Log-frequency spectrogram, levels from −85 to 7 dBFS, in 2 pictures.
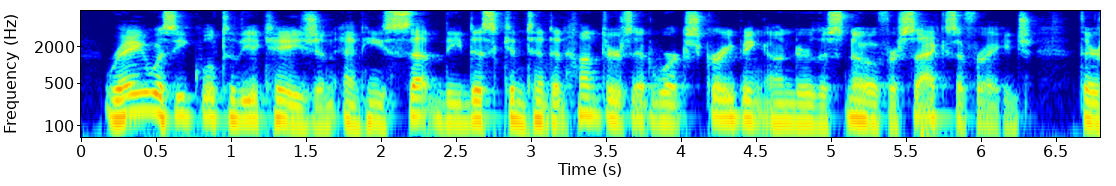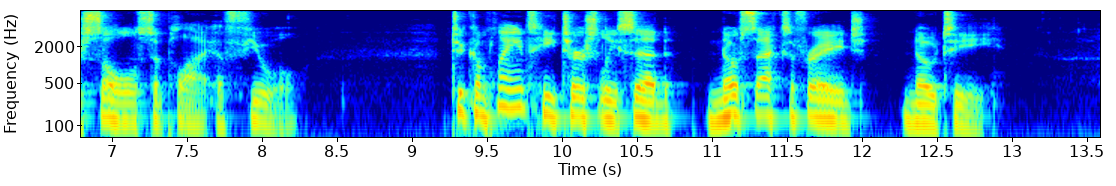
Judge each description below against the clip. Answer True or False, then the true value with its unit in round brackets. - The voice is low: True (125 Hz)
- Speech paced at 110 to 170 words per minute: True (150 wpm)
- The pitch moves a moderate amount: True (3.7 semitones)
